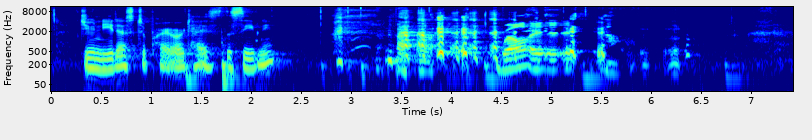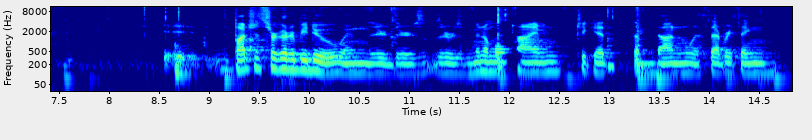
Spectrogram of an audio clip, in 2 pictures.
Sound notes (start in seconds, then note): 2.8 board members chuckle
